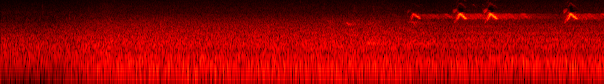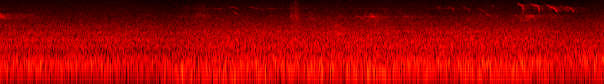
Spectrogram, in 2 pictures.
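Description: A small bird calling: three sharp, high chirps a little before the middle, and a quick run of fainter chirps near the end, over a steady background rush.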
